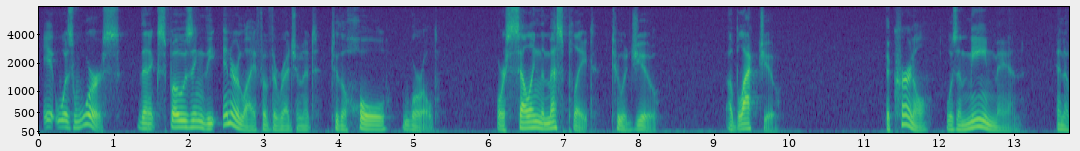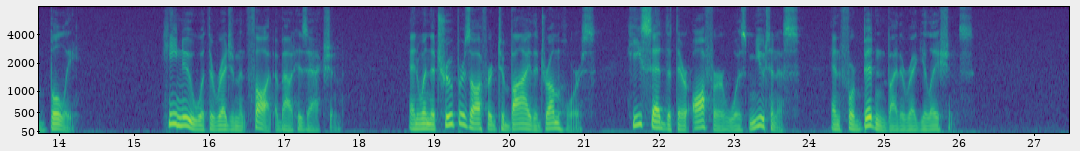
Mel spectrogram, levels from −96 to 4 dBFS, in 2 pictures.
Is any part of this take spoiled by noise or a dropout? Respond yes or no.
no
